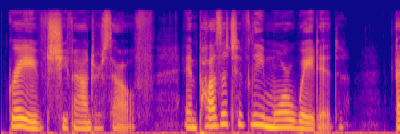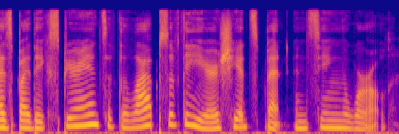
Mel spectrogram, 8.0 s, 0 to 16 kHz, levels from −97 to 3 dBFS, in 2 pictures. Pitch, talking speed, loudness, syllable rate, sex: 210 Hz, 190 wpm, -18 LUFS, 5.1 syllables/s, female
